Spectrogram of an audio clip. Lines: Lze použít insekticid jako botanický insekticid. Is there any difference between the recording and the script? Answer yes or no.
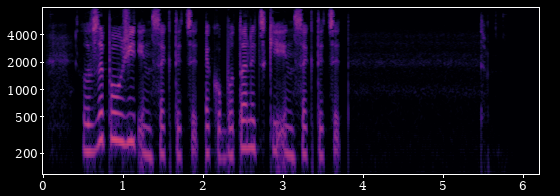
no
